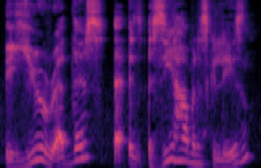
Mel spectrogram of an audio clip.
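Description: An actor playing a polite, talkative war correspondent, hesitating, apologizing and slipping into English words in an audio drama. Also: male voice, a little high, big pitch swings, moderate pace, a little mellow, husky, heavily acted. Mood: chatty, eager.

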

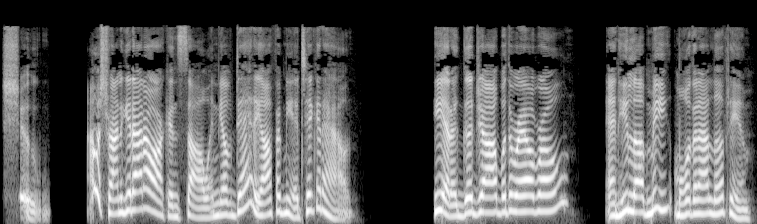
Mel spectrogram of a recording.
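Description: A woman's voice: on the high side, sing-song, normal speed, no room sound, pitched above the performer's own voice. Brief: a woman playing a no-nonsense older mom, brassy and plain-spoken, scolding, dry close sound. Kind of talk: audiobook character voice.

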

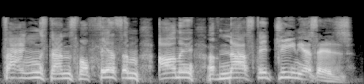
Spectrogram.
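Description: A man voicing a mean little evil dinosaur inventor, hissing and raspy, sneering with drawn-out menace in a children's storybook. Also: high voice, expressive, sharp tone, no echo, studio quality, pitched above the performer's own voice, heavily acted. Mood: sinister scorn.

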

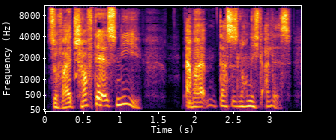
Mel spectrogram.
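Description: A man's voice: on the high side, expressive, moderate pace, husky, dry recording, clean studio sound, pitched above the performer's own voice. A man voicing an unhappy young country boy in a storybook reading, talking earnestly and near tears. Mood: secretive. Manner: earnest, upset and tearful. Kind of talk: storybook character voice.

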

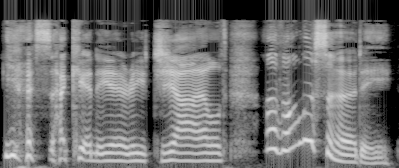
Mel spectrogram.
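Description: A woman's voice: fairly low pitch, wildly swooping pitch, slow, no room sound, studio quality, full character voice. A woman voicing an old, sly, supposedly deaf village woman with a quavering rural English dialect in a story reading. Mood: warm, secretly amused. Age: older. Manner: quavering, rustic.

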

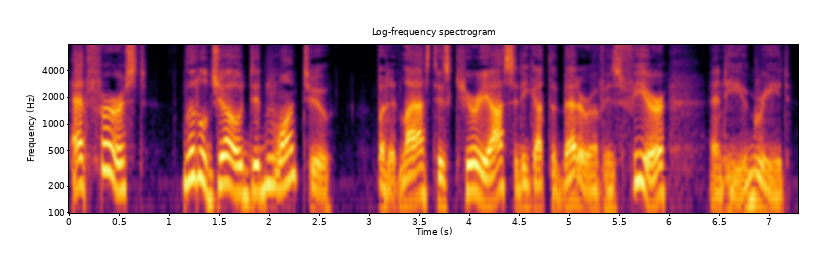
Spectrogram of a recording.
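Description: A man reads a children's bedtime story with very lively, swooping intonation. His storytelling is expressive and deliberate, recorded dry and close. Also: medium pitch, no echo. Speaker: audiobook narrator.

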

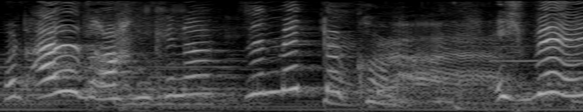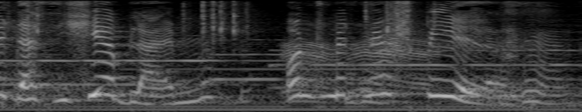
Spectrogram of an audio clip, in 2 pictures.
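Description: An actress playing a spoiled, stubborn little princess in a children's audiobook drama, demanding and defiant. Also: female voice, extremely high pitch, sing-song, moderate pace, over loud music.

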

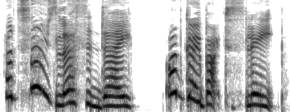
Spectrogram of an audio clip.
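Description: A woman's voice: sits high, wildly swooping pitch, unhurried, no echo, studio quality, pitched above the performer's own voice, heavily acted. A woman voicing a cheeky, rude little girl princess in a storybook reading, bratty and defiant. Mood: grumpy.

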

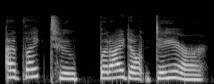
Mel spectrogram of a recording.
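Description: A woman doing a high, timid, frightened young waitress. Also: moderate pace, no echo, lightly acted. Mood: fearful, hesitant. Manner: hesitant, breathless stammering, pleading.

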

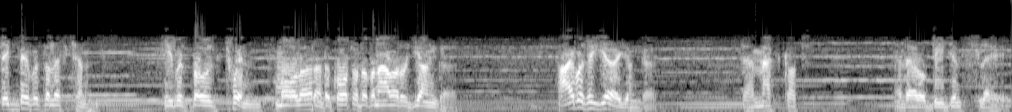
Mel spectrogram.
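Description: A man's voice: mid-range voice, over music, lightly acted. A man playing a grave Englishman who solemnly recounts his childhood as narrator of a 1930s radio drama. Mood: reminiscent. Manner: measured, solemn storytelling. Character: grave adult Englishman, sole surviving brother, recalling his childhood. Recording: tinny 1930s radio broadcast.

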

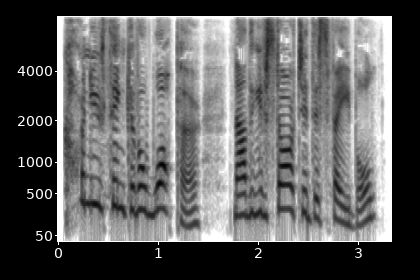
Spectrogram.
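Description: A woman voicing a teasing high-voiced young sister. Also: big pitch swings, darkish tone, dry recording, studio quality. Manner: mocking, quick retorts.

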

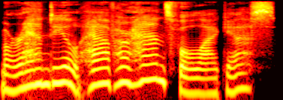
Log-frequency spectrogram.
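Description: A woman voicing a brisk, strict country mother in a storybook, plain-spoken, admonishing and sardonic. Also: fairly high pitch, animated, a little mellow, no echo, studio quality, voice pushed up.

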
